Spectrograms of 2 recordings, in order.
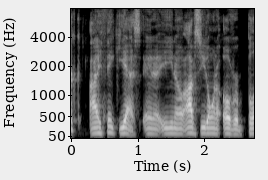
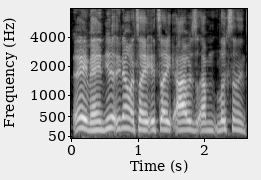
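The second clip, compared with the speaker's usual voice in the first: excited; 8 semitones higher, 7 dB louder than usual. Real, not acted. Laughing defence after being teased.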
